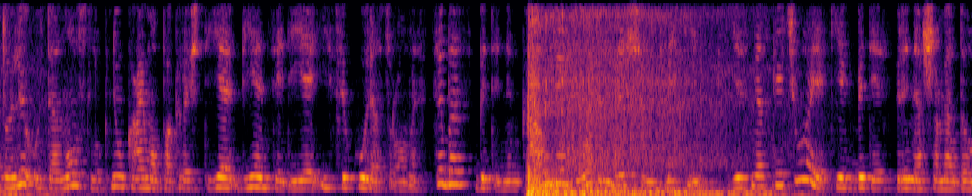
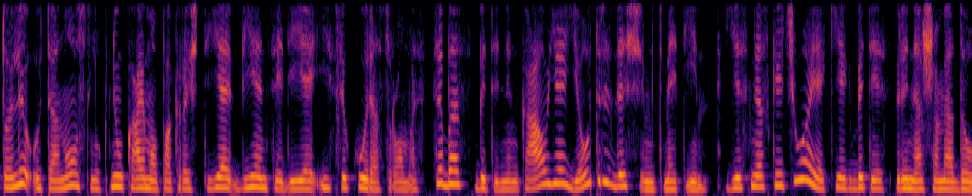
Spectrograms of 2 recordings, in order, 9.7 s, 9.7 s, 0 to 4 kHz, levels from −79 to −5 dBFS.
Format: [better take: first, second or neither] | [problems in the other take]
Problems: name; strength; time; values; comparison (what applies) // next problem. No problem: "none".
second | background sound (Boom); 3 dB below the speech // room echo; dies away in 0.2 s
